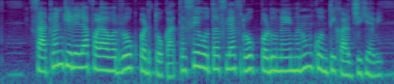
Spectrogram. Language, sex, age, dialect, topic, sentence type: Marathi, female, 25-30, Northern Konkan, agriculture, question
